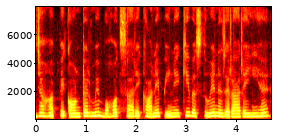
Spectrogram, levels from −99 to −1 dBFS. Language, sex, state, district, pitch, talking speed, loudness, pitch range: Hindi, female, Jharkhand, Ranchi, 225 Hz, 180 wpm, -15 LUFS, 210-235 Hz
